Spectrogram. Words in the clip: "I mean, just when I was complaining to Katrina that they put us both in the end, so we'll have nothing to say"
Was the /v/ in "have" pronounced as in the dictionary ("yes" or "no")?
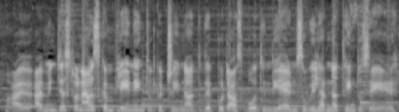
yes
